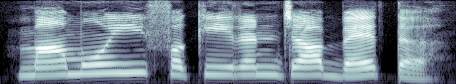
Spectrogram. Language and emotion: Sindhi, neutral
